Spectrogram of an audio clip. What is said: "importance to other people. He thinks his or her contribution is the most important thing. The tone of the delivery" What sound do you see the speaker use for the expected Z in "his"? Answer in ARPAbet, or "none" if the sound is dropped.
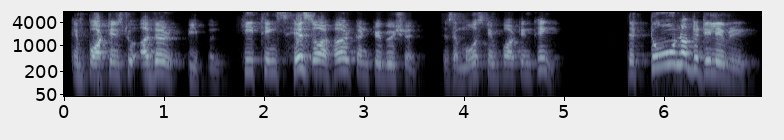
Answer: Z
